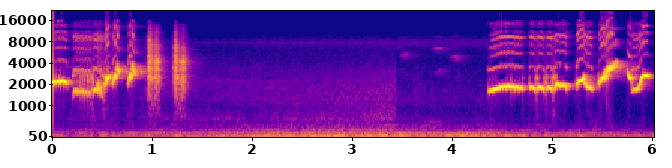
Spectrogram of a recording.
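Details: Energetic 'gacor' singing from an Orange-headed thrush, used as a lure to set other thrushes singing, Singaraja, northern Bali: warbled whistled phrases and rasping notes, then a pause, then a fresh burst of sliding, rising and falling whistles.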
